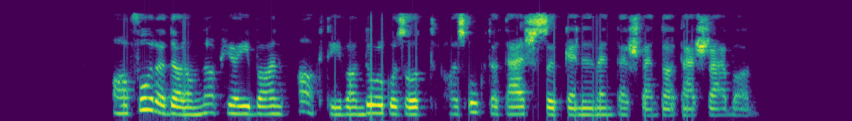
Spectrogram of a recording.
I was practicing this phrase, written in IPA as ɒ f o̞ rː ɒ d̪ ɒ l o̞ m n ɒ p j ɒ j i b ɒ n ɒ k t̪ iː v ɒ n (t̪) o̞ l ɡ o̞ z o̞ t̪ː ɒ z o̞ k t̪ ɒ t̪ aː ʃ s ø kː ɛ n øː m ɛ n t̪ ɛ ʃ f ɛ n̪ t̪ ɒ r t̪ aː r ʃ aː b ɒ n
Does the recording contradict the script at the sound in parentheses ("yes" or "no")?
yes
